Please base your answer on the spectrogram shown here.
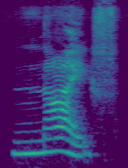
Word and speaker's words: knife: our k k n so we skip over this k it's quiet it doesn't say anything we could start doing our sounds right here knife knife like you cut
